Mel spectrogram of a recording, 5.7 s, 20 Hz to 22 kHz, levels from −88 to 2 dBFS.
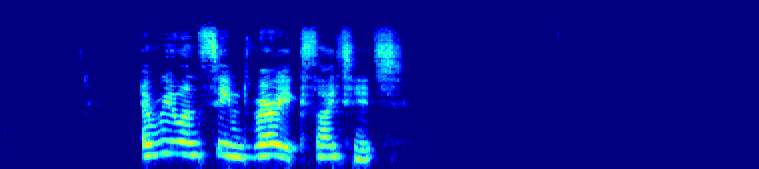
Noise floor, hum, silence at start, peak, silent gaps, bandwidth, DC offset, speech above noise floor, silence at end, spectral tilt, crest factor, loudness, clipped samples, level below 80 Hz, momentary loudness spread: under -90 dBFS; none; 1.05 s; -18 dBFS; none; 13.5 kHz; under 0.1%; over 54 dB; 2.7 s; -2 dB/octave; 22 dB; -35 LUFS; under 0.1%; -88 dBFS; 12 LU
